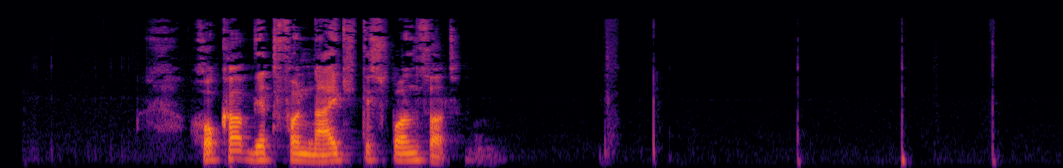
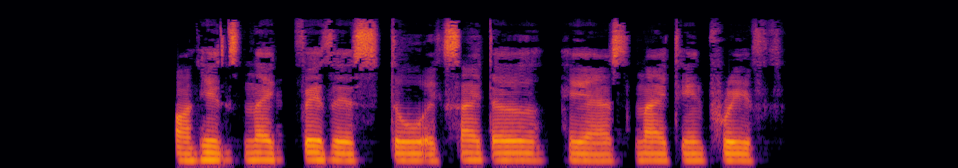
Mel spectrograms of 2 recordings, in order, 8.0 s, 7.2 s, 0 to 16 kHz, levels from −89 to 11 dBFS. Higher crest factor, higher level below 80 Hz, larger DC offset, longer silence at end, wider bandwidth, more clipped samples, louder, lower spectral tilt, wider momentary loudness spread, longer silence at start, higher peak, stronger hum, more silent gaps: first, 24 dB vs 18 dB; second, -62 dBFS vs -54 dBFS; neither; first, 4.55 s vs 1.35 s; about the same, 11.5 kHz vs 11.5 kHz; neither; second, -18 LUFS vs -15 LUFS; about the same, -4.5 dB/octave vs -4 dB/octave; about the same, 8 LU vs 7 LU; first, 1.45 s vs 1.3 s; about the same, 0 dBFS vs 0 dBFS; neither; second, none vs 2.15-2.20 s, 2.88-2.92 s, 4.11-4.20 s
